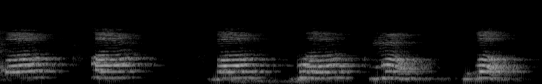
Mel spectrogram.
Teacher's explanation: दोनों लिप्स को टच करके ही ये लेटर आप बोल सकते हो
